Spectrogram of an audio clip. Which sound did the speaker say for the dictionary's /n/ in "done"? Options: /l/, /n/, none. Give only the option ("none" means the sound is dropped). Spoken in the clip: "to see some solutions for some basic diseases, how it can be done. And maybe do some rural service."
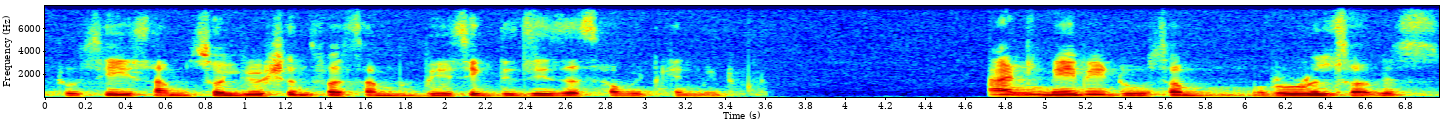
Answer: none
